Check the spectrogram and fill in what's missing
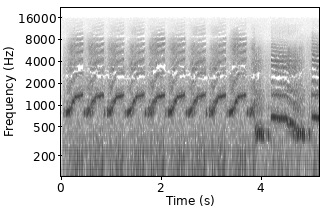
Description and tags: speed alarm
Just speeded up the whining to make it more urgent. Squealing drone that makes an I once used as intro if you just add some fade at the end. This is part of a pack that features noises made by a small malfunctioning house fan that's passed its primed.
abuse, alarm, broken, defective, domain, fan, malfunction, public, squeal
